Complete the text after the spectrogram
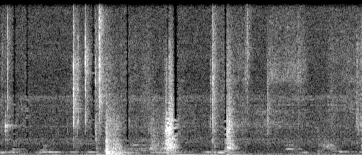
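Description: Plastic card cases clack and tap on a table.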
